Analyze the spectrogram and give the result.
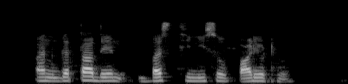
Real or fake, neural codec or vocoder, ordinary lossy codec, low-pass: real; none; Opus, 32 kbps; 7.2 kHz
